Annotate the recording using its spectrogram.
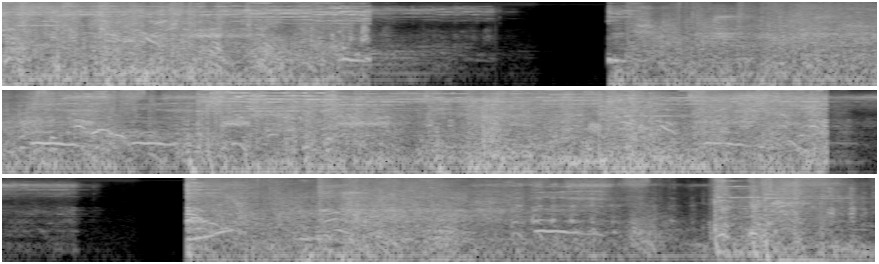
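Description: Blades clash and slash in a fast fight.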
